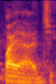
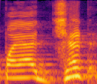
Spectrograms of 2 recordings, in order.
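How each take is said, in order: First: The name ends with a vowel sound. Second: The name ends with a 't' sound. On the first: This is how the name is spoken. The speaker calls it right. "Pronounce करते हैं पायाजी" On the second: This is how the name is written. The speaker calls it wrong. "लिखते हैं"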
